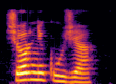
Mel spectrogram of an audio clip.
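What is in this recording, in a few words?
"сёрникузя", Komi, female; kpv audio dict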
